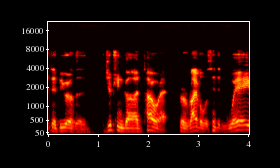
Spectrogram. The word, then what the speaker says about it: Taweret: correct her by pointing out that it's actually Taweret.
